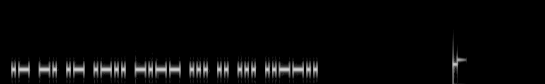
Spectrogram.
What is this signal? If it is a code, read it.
Morse code, heard as a keyed tone, about 36 wpm, 700 Hz. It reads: ANALYSIS?
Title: Sentences from Top 1000 Words - Review Part 5 - 35wpm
